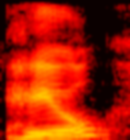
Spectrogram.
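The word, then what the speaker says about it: hel: And it said it's spelled h e l. And afterwards thought, yeah, that's probably because related to the smell, but it actually means whole in Swedish, heel.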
